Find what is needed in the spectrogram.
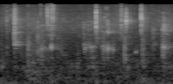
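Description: Close-miked mouth sounds of bubble gum being bitten into and chewed: a quick run of wet clicks and smacks.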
